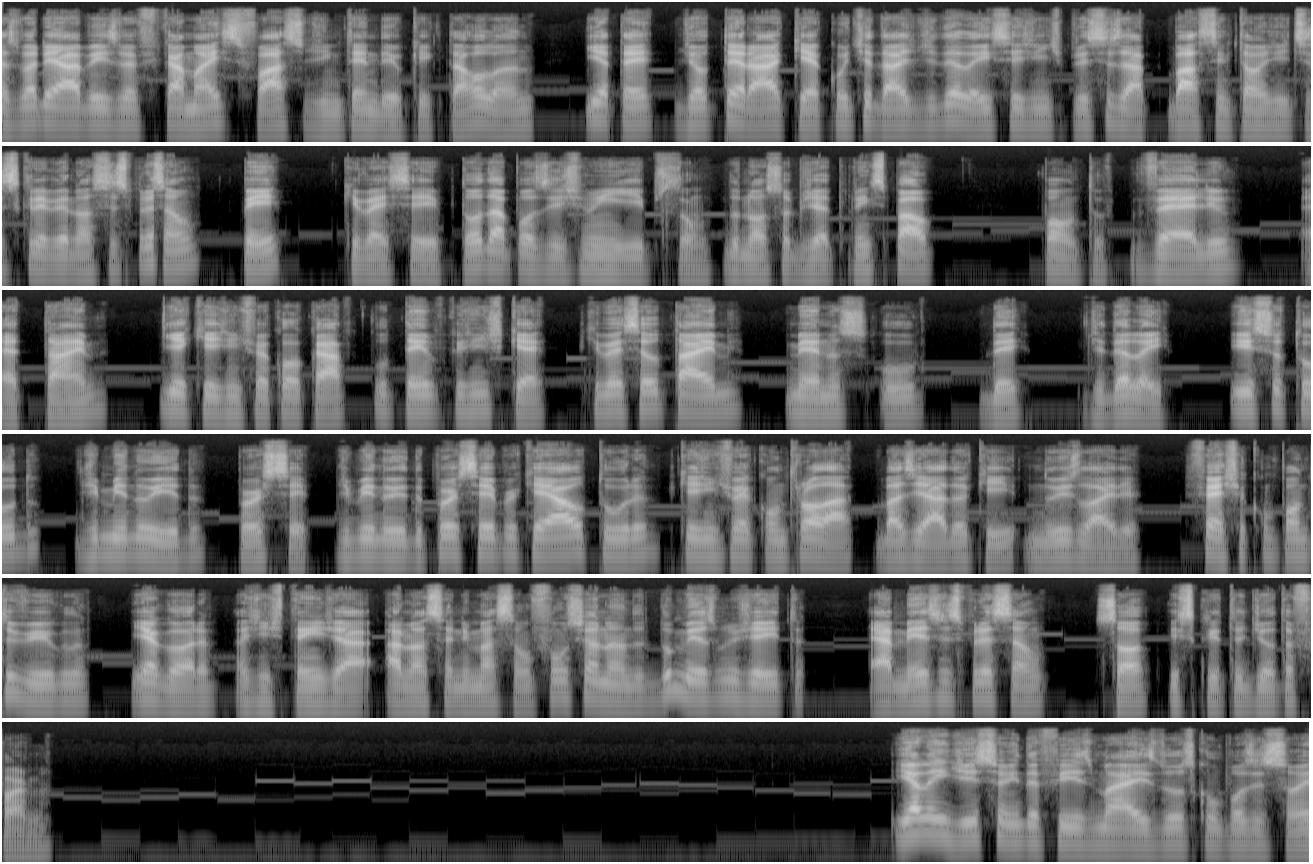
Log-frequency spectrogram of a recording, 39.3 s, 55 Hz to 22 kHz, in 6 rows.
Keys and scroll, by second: 6.0 Return, 6.3 Return, 7.6 p, 11.7-14.1 typing, 15.7-17.6 typing, 19.9 -, 20.7 c, 25.6 ;, 34.2 space.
